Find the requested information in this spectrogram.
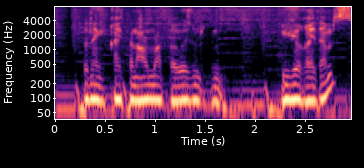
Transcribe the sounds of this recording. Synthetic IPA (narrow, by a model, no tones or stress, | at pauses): so̞d̪ɑnŋkʲejqʰɑjt̪ːəd̪ɑnɑlˠmɑt̪əʁɑwɵzɪmɪzd̪ɪŋ | ʏjɡʲe̞qʰɑjt̪ɑməz̥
